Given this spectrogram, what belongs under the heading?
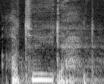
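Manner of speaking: awed whisper; hushed reply to Dad. Acted. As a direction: breathe it to the vision. Milo whispers to his dad.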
